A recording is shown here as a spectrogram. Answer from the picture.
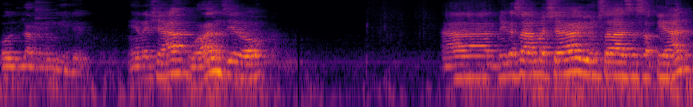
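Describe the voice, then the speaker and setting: Speaking at a fairly slow pace with long, frequent pauses, a man with a high pitch shows ordinary pitch variation and big swings in loudness, with audible room echo and noticeable background noise. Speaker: family vlogger. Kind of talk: unboxing vlog. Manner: casual.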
